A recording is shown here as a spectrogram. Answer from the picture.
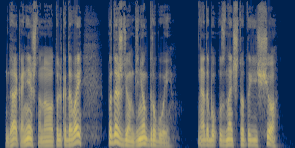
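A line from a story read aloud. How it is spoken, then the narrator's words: Sighing. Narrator (Russian): Эдвард вздохнул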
